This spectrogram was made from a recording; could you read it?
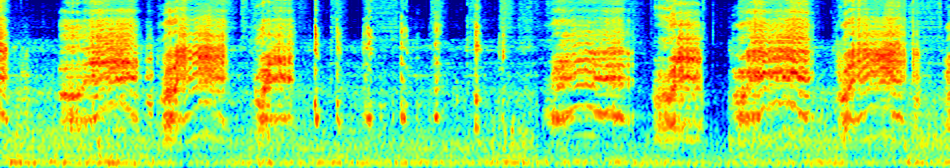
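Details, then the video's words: Parrot in a car giving harsh "rehhh" screeches. A quick series of short clicking notes breaks the run in the middle, all over a low engine hum. "Parrot talking in car = REHHHHHHHHH"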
